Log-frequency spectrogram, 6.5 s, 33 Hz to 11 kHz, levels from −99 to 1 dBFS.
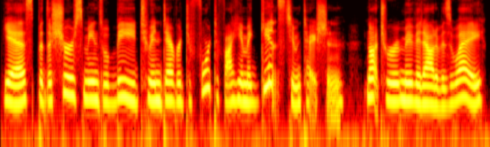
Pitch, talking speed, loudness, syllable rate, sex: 215 Hz, 200 wpm, -19 LUFS, 5.3 syllables/s, female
